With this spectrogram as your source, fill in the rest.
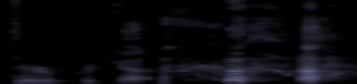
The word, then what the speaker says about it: turcica: that's how you pronounce it that's how you pronounce turcica yes I had to train for that because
